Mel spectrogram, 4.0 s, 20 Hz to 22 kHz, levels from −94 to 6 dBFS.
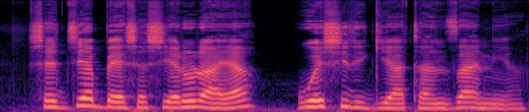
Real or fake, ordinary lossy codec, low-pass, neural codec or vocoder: fake; none; none; vocoder, 44.1 kHz, 128 mel bands every 256 samples, BigVGAN v2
